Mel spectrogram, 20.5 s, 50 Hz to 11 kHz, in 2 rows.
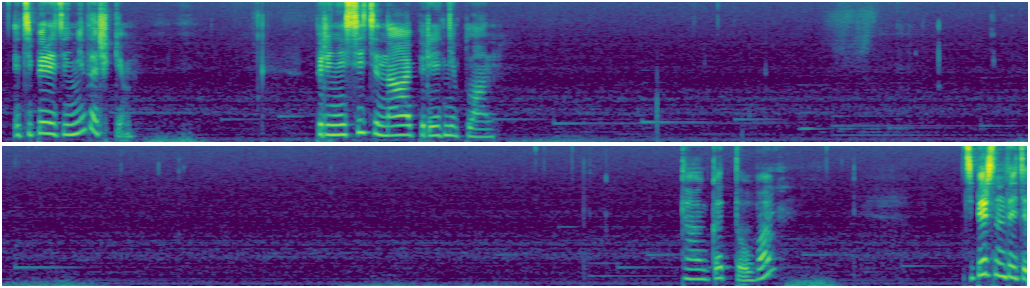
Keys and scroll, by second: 19.9 KP_0, 20.0 Return, 20.1 KP_0.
